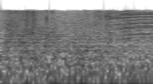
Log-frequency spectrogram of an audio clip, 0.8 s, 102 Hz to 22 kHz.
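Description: Incendio fire spell cast in Hogwarts Legacy on PS5, a short loud whooshing burst of flame with a low booming rumble, lasting under a second.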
